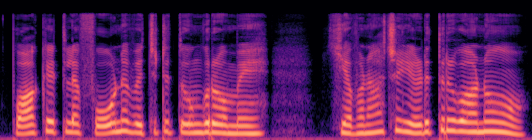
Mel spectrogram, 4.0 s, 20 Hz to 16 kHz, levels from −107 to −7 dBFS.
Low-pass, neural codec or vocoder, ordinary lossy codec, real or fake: 10.8 kHz; none; none; real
